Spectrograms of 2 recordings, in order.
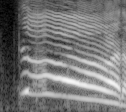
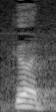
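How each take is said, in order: First: Loud, high, long cheer; happy, excited. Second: Said in the usual way. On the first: Shown as a demonstration. Trainer demonstrating praise alone on video, excited cheer. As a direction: burst out with delighted praise. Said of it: "Happy, excited". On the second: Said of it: "Calm it down".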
